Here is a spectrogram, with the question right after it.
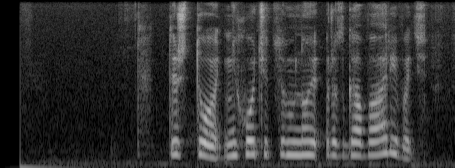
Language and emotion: Russian, sad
